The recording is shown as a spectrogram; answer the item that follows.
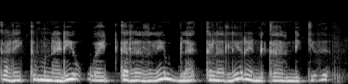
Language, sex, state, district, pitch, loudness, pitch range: Tamil, female, Tamil Nadu, Nilgiris, 195 Hz, -14 LUFS, 175-215 Hz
